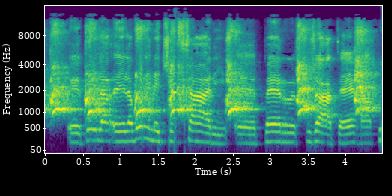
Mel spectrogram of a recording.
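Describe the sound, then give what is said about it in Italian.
A dog going frantic when the doorbell rings: a rapid, loud run of many high, yelping barks and whining cries, one after another with barely a pause. “quando suona il campanello, il cane fa da matti, adesso lo facciamo uscire”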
